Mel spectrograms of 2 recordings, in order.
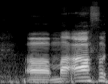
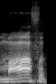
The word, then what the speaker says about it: Ma'afa: Another documentary is called Ma'afa 21. It's spelled M as in Matthew, A as in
